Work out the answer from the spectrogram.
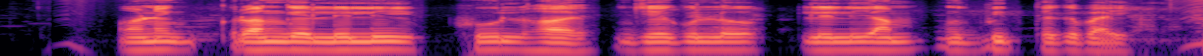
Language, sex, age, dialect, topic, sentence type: Bengali, male, 18-24, Northern/Varendri, agriculture, statement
